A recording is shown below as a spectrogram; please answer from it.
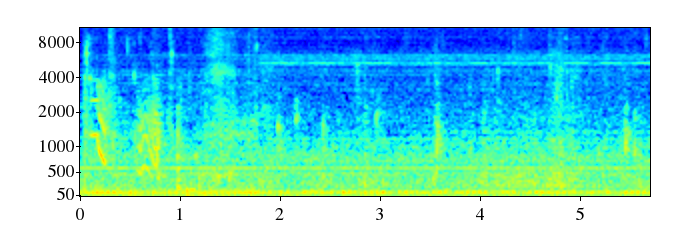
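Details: Third newborn Cairn Terrier puppy during its delivery, giving thin, high, falling squeaky whimpers in the opening second, then a few faint scattered squeaks over a steady low indoor hum.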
